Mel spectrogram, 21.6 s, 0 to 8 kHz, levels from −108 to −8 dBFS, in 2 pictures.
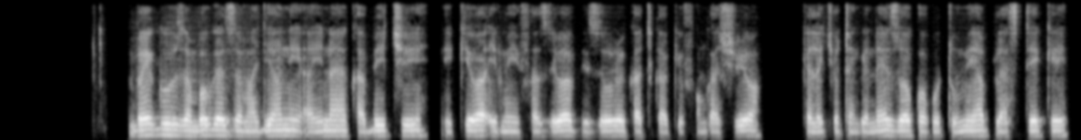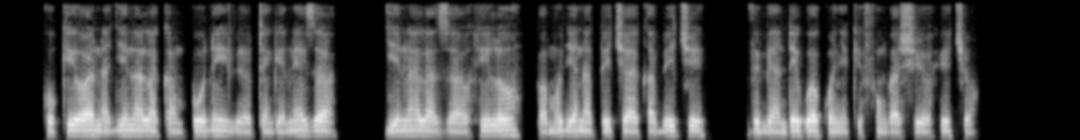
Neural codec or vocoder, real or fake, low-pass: codec, 16 kHz in and 24 kHz out, 2.2 kbps, FireRedTTS-2 codec; fake; 7.2 kHz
